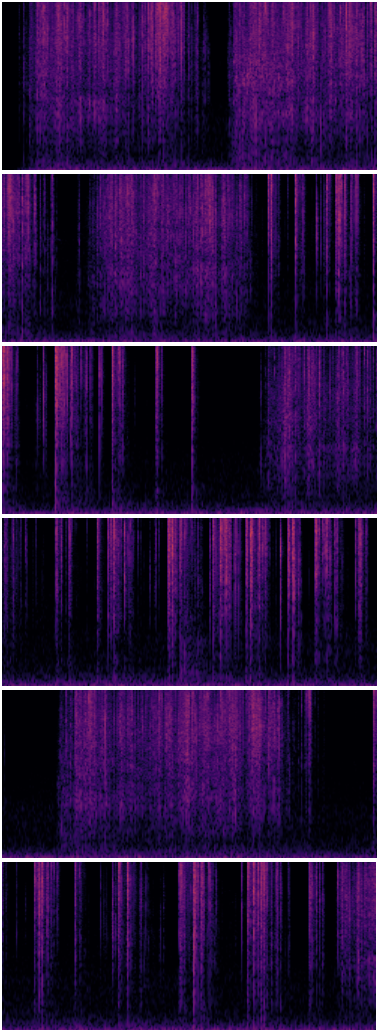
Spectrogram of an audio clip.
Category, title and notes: Sound effects > Natural elements and explosions
ROCKMvmt Handling smooth garden pebbles
Picking up smooth garden pebbles, dropping them onto a large cement paver then dragging/scraping them off by hand.
rubble, scraping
